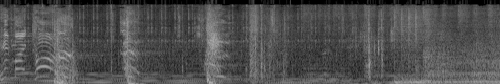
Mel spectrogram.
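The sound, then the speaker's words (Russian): Heavy thuds strike a car's body, four or five loud impacts spaced irregularly over several seconds, with a short vocal grunt near the start and a low rumbling background. “Ты стукнул мою машину!”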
